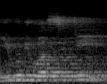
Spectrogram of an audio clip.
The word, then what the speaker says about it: university: you pronounce as yu, university, yu. So again, when we pronounce this word university, automatically we recognize the word like U, Y and U. So Y is considered as a consonant sound.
